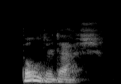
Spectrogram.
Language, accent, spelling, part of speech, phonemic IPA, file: English, Southern England, balderdash, noun / verb, /ˈbɔːldə.dæʃ/, LL-Q1860 (eng)-balderdash.wav
- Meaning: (noun) 1. Senseless talk or writing; nonsense 2. A worthless mixture, especially of liquors 3. Obscene language or writing; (verb) To mix or adulterate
